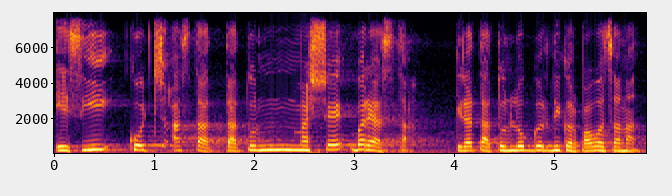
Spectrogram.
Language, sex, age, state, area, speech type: Goan Konkani, female, 45-60, Maharashtra, urban, spontaneous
